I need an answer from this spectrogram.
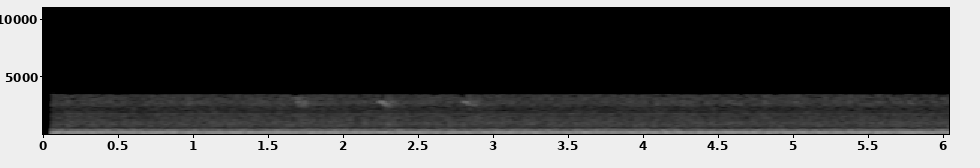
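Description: A steady low noise hum from the camera's feed. Over it come three faint, short, high calls about half a second apart, a little under two seconds in. They are an unidentified bird call.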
